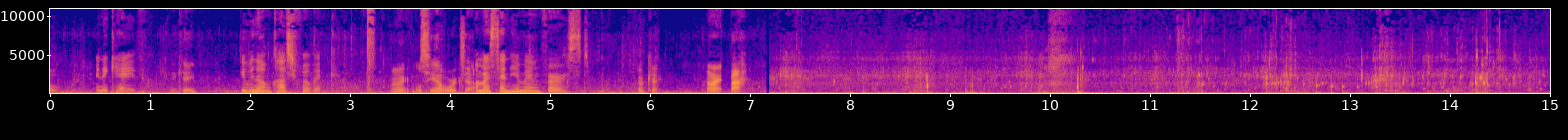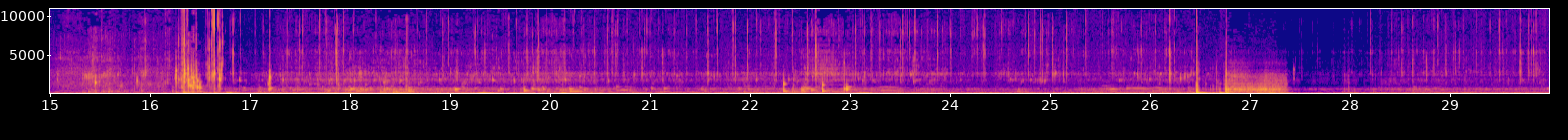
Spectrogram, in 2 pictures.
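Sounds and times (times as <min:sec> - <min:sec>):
water sloshing and splashing: 0:00.0 - 0:03.8, 0:04.6 - 0:06.5, 0:07.1 - 0:29.9
underwater bubbling and clicks: 0:07.2 - 0:29.9
water gurgling: 0:07.2 - 0:29.9.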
